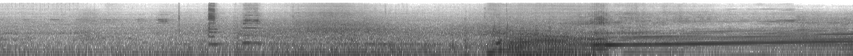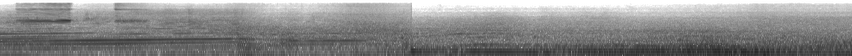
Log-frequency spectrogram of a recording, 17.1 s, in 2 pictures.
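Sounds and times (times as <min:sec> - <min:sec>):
supercar engine at full throttle: 0:04.6 - 0:17.0.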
